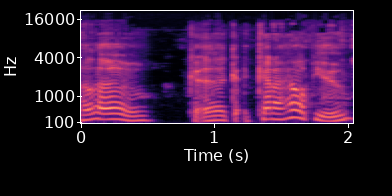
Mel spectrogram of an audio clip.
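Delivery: very high, stumbling, slow put-on lady voice. Voicing a lady who answers the door to the players: put-on voice of a lady villager. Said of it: "she's like".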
